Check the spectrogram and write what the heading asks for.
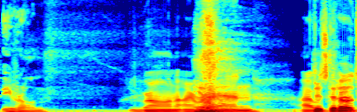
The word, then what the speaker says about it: Iran: date on it but it's pronounced Iran Iran Iran I was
